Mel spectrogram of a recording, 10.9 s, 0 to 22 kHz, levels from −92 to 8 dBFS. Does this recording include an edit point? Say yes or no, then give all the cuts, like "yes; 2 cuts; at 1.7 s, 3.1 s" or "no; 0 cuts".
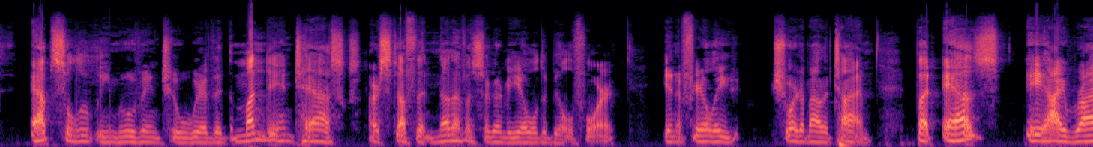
yes; 2 cuts; at 2.3 s, 3.7 s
